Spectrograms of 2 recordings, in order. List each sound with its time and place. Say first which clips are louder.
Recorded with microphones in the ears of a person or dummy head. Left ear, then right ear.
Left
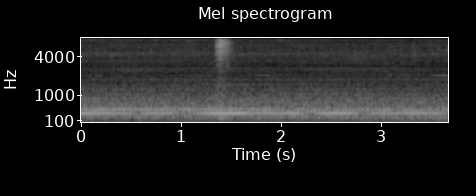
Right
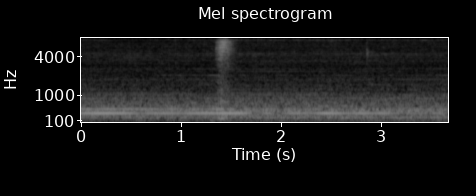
1.3 s a whoosh: left 9 dB; 65° left (ahead or behind), 4 m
